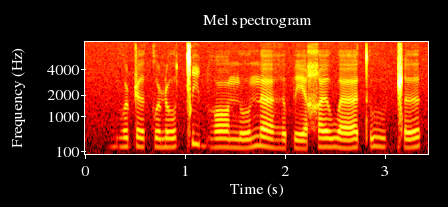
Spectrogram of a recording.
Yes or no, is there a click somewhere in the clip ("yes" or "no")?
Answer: yes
